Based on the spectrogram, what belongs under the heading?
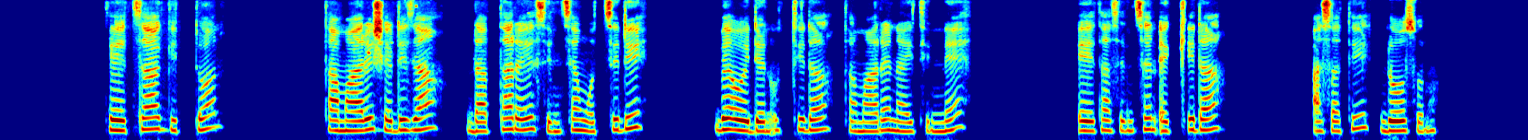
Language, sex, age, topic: Gamo, female, 18-24, government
